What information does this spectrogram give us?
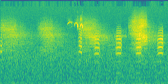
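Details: White-breasted nuthatch (Sitta carolinensis) giving short nasal, stacked calls spaced about half a second apart, with a high thin chip and soft background hiss.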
